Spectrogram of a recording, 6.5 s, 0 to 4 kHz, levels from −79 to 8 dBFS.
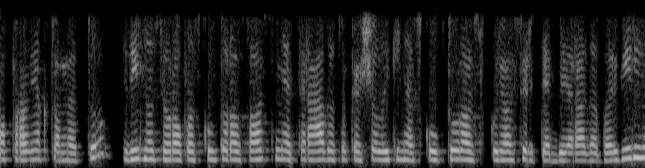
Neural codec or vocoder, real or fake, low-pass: none; real; 3.6 kHz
